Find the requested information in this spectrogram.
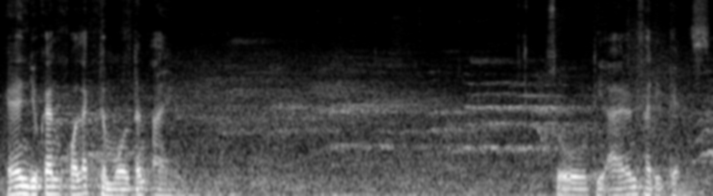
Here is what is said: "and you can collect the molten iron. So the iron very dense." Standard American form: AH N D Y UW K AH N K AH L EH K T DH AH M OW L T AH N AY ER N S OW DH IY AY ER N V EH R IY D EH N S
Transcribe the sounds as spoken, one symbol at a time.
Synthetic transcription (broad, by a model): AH N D Y UW K AH N K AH L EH K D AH M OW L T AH N AY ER N S OW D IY AY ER N F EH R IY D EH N S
